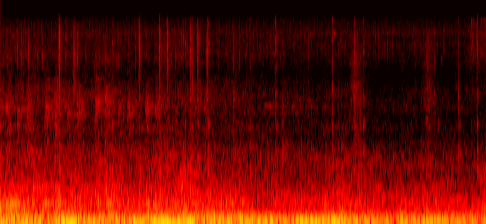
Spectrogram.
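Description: Steady low rumble of a double-decker passenger train running, heard from inside the compartment, with faint scattered clicks.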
